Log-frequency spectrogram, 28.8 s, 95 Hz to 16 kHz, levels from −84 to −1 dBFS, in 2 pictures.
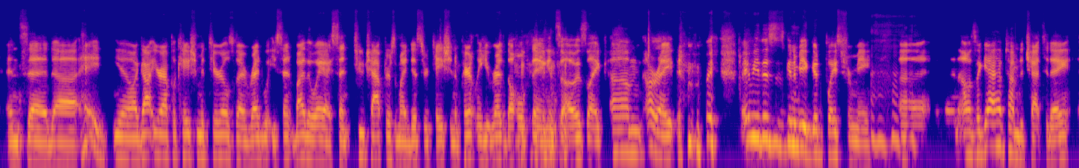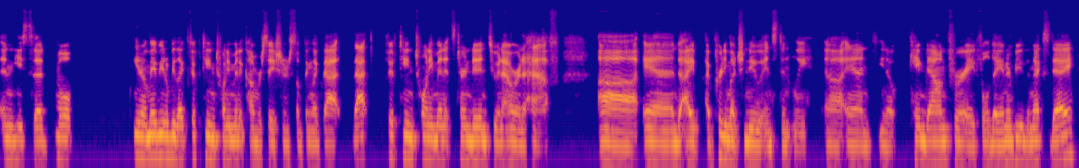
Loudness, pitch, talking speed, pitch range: -23 LUFS, 115 Hz, 240 wpm, 105-130 Hz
